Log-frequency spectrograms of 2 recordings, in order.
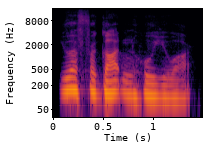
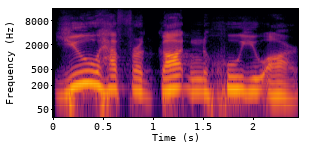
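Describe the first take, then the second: First: Lower, subdued repetition; solemn echo. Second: Slow, weighty declaration; solemn pronouncement. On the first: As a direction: let it sink in, low and grave. Same revelation repeated lower. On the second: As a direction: proclaim it with drawn-out words. Rafiki's revelation, then repeated lower. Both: Acted.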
